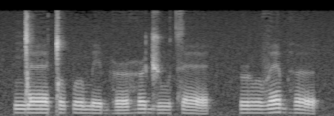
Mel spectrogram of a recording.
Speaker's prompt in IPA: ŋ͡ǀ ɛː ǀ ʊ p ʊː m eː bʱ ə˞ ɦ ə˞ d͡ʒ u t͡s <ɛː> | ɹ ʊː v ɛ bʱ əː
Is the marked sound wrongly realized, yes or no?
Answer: no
